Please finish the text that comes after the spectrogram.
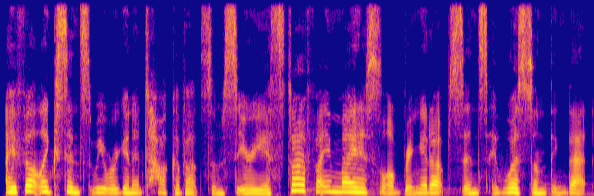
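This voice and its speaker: A woman playing a shy, sweet young goth best friend in an intimate audio roleplay, soft-spoken and breathy, with hesitant, stammering speech. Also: mid-range voice, no room sound, natural voice.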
